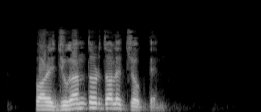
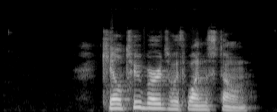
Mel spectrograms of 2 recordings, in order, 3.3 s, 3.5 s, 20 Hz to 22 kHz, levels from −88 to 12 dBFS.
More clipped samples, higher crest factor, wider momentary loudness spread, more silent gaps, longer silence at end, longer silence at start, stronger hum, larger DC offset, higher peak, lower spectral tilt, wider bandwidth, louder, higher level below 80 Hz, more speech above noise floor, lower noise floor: neither; about the same, 14 dB vs 16 dB; about the same, 10 LU vs 12 LU; neither; first, 1.25 s vs 0.4 s; second, 0.45 s vs 1.3 s; neither; neither; about the same, -2 dBFS vs 0 dBFS; first, -8.5 dB/octave vs -7 dB/octave; about the same, 7.4 kHz vs 7.6 kHz; about the same, -15 LUFS vs -15 LUFS; about the same, -56 dBFS vs -60 dBFS; first, 74 dB vs 66 dB; first, -87 dBFS vs -80 dBFS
